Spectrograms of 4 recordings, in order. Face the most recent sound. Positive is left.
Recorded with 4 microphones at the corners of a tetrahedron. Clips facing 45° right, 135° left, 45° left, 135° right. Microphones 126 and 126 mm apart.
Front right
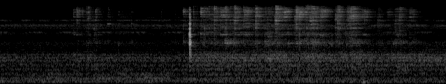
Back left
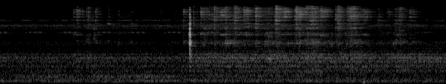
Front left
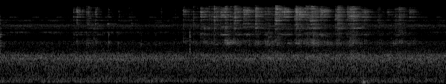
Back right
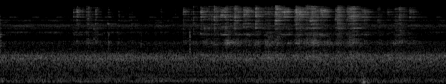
turn(degrees=100)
